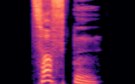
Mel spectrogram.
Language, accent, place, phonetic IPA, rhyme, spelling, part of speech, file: German, Germany, Berlin, [ˈt͡sɔftn̩], -ɔftn̩, zofften, verb, De-zofften.ogg
- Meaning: inflection of zoffen: 1. first/third-person plural preterite 2. first/third-person plural subjunctive II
